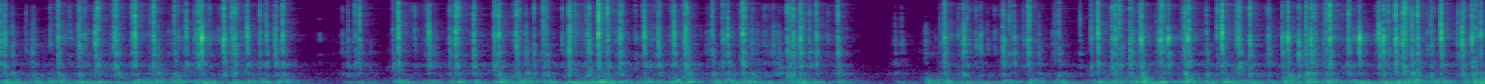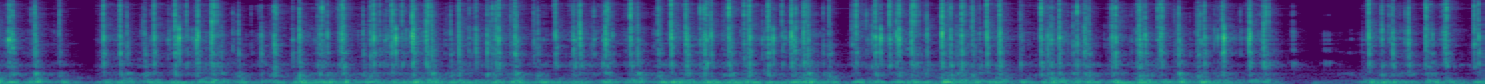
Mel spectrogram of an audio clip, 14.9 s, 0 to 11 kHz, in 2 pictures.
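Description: Fingertips of both hands type continuously on a 60% mechanical keyboard with plastic keycaps and Holy Panda tactile switches, set in a bamboo wooden case. A dense, rapid stream of sharp, bright key clacks with a deeper low thump under each press is broken by a few brief pauses.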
